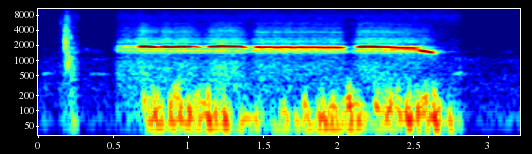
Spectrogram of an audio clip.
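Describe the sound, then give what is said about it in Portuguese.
A person whistles a bird song, a steady, clear tone held in several connected phrases with brief breaks, ending in a slight downward slide, with breathy low noise underneath and no talking. “aqueles outros passarinhos que cantavam.”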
